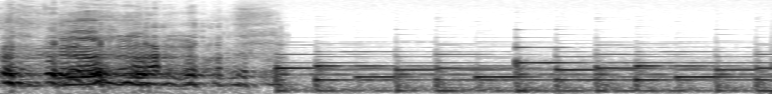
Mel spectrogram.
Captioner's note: laughter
